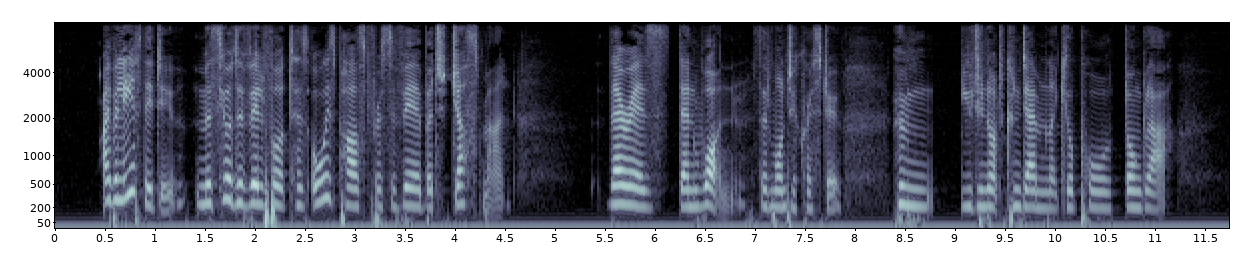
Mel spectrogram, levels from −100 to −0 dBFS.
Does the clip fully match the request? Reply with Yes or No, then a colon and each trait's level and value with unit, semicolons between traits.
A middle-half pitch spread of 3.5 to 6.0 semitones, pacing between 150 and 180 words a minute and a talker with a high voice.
No: average, 2.7 semitones; average, 165 wpm; high, 220 Hz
